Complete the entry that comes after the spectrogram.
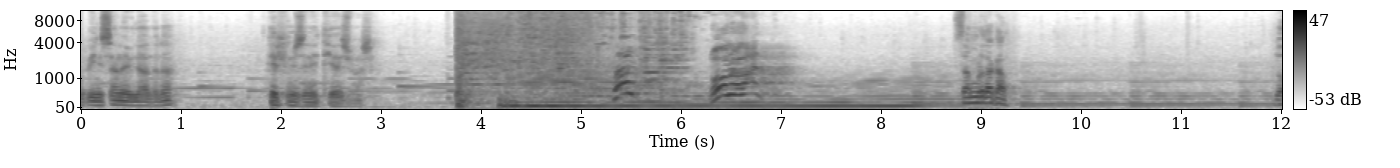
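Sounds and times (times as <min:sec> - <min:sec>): soft background music: 0:00.0 - 0:12.0
glass shattering: 0:03.7 - 0:06.5.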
